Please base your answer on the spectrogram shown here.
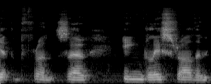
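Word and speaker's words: Inglis: end and no e at the front so English rather than English um he is also from Overton uh where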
